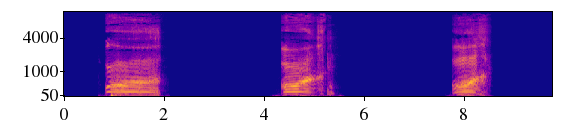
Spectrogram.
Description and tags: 10 - Vomit scream male
The scream when you vomit, no water or bathroom ambience
Panska, vomit, Pansk, CZ, Czech, human, scream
